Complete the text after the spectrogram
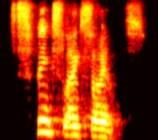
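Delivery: slow, soft drop into stillness; hushed. Real, not acted. Storyteller evoking the silent mikveh, hushed. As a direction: let it go quiet and slow.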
